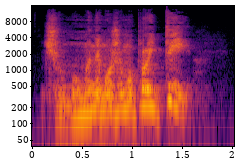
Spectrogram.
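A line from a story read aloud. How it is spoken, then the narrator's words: Hiss. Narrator (Ukrainian): просичав Гаррі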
